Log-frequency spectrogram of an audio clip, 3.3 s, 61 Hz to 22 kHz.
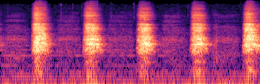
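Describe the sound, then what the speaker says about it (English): Five forceful breath exhales from a yoga-class focused-exhale technique, evenly spaced about every 0.7 seconds, close and clear with near silence between each push of air. "we're going to practice a breathing technique"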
